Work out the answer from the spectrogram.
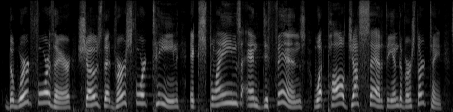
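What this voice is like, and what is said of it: American Southern accent. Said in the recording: “my southern accent”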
